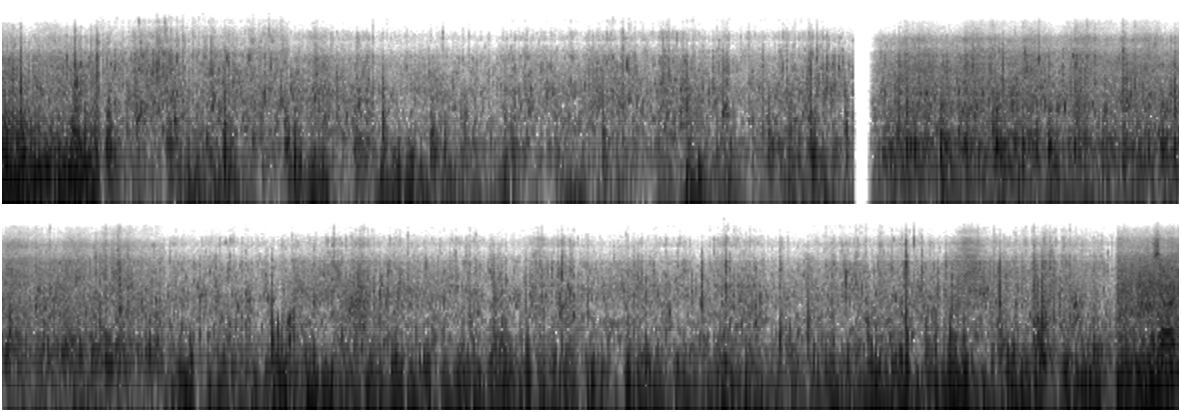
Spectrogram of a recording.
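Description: Wind buffeting the microphone over water splashing and slapping against the hull of a sailing kayak under way, in uneven gusts. The sound cuts out for an instant a little past eight seconds in.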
